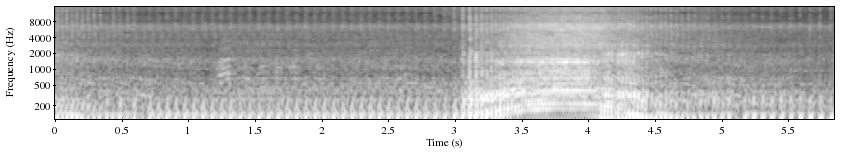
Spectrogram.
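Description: A Yamaha NMAX V2 scooter engine idles close by with a steady, rapid putter, then revs briefly for about a second before settling back to a smooth idle.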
